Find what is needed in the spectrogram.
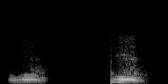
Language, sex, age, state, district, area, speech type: Gujarati, male, 45-60, Gujarat, Ahmedabad, urban, conversation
